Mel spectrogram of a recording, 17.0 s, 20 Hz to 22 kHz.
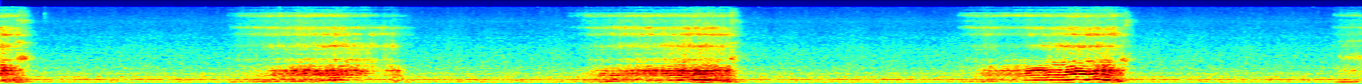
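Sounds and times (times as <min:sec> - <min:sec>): woman snoring: 0:00.0 - 0:00.4, 0:02.9 - 0:05.2, 0:07.2 - 0:09.3, 0:12.0 - 0:14.2, 0:16.7 - 0:17.0.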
